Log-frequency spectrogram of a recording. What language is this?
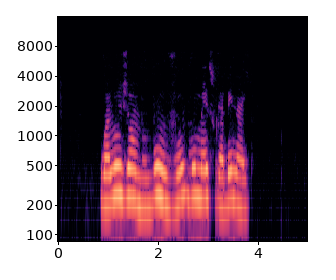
Hemba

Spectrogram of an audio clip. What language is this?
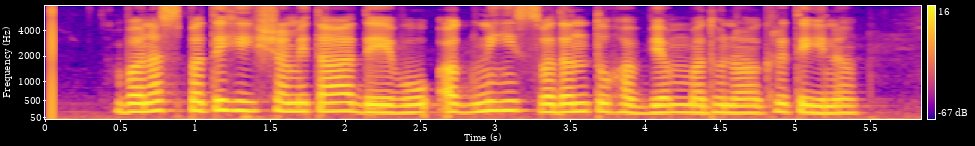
Sanskrit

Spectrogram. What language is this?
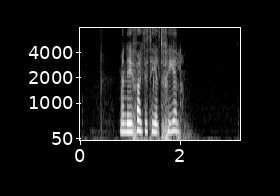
Swedish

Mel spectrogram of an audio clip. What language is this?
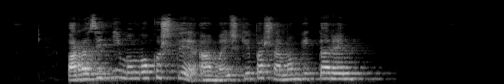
Mari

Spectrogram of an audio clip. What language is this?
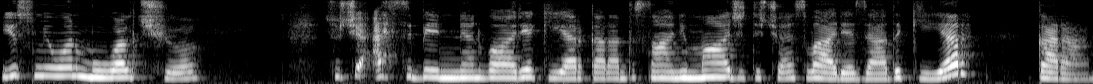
Kashmiri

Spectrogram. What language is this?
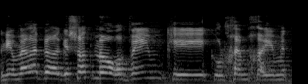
Hebrew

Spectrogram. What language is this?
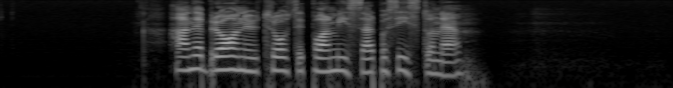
Swedish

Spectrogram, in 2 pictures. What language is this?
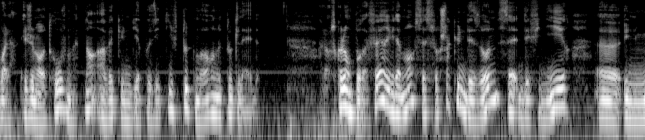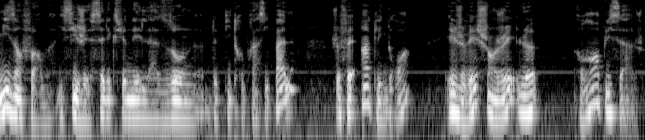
French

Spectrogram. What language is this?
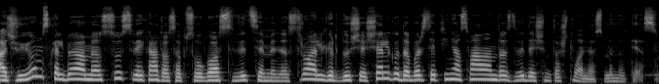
Lithuanian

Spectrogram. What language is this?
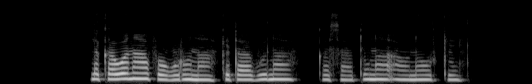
Pashto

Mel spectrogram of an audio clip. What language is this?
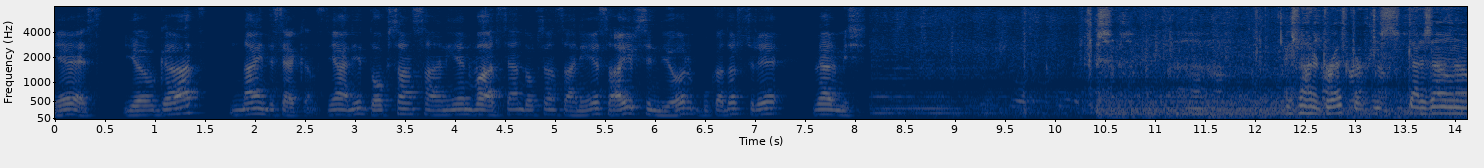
Turkish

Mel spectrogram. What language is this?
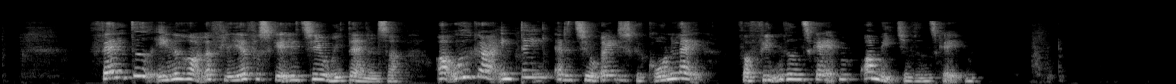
Danish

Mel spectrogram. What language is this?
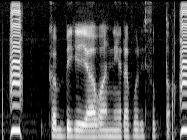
Kannada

